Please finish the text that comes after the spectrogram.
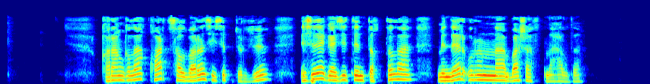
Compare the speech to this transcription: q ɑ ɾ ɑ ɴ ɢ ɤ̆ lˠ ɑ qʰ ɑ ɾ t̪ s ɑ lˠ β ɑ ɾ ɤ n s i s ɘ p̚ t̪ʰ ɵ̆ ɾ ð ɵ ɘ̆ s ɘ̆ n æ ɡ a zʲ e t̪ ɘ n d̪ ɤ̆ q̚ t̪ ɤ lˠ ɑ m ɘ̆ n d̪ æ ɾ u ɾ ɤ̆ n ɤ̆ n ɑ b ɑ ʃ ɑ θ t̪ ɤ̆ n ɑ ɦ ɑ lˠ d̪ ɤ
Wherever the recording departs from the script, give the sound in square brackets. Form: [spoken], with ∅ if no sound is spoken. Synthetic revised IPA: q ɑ ɾ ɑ ɴ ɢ ɤ̆ lˠ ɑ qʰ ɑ ɾ t̪ s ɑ lˠ β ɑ ɾ ɤ n s i s ɘ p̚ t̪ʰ ɵ̆ ɾ ð ɵ ɘ̆ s ɘ̆ n æ ɡ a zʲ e t̪ ɘ n [t̪] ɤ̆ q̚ t̪ ɤ lˠ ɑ m ɘ̆ n d̪ æ ɾ u ɾ ɤ̆ n ɤ̆ n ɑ b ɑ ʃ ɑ θ t̪ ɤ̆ n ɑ ɦ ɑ lˠ d̪ ɤ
